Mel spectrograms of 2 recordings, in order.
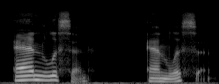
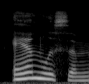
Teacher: Notice how the D in the word and is very, very soft. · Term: D almost disappears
